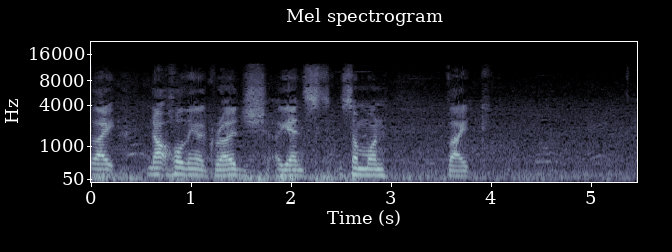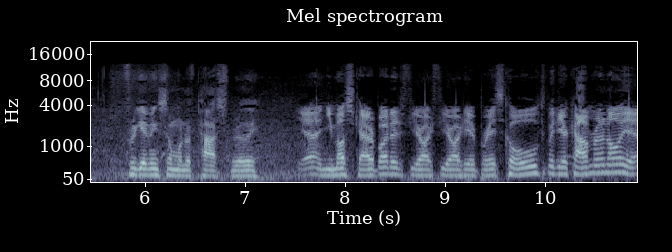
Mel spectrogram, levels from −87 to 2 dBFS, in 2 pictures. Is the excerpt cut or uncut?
cut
